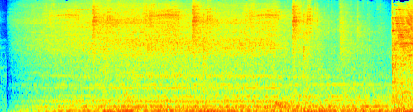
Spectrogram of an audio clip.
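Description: Sound-designed mechanical whirring and humming for an animated graphic. It swells in over the first second and holds steady with a few faint clicks, then a loud hit lands at the very end.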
